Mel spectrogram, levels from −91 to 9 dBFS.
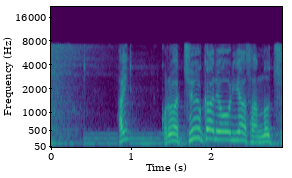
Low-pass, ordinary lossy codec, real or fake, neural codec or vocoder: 7.2 kHz; none; fake; codec, 16 kHz, 8 kbps, FunCodec, trained on Chinese and English, 25 frames a second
